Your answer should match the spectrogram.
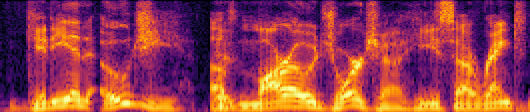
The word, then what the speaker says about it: Oji: Gideon Oji of Morrow, Georgia. He's ranked number 7 by the MLE. Wow. Go Gideon. Oji? Yeah, Oji. It's spelled OJI.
